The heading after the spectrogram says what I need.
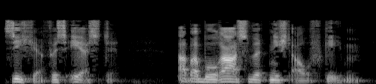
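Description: A weary old king of a pond people, bent under years and speaking with grave, bitter measure, as a man reads him aloud. The voice sits low and husky, with the louder, firmer push of an elder giving hard counsel in a storybook. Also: expressive, a little slow, exaggerated voice.

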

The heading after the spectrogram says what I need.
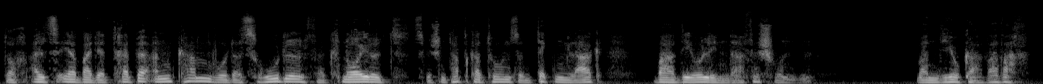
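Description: A man reads a novel aloud in a measured, even way. His voice is low, dark and husky. The recording is dry and close. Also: no room sound. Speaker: audiobook narrator. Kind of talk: scripted narration of a novel.

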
